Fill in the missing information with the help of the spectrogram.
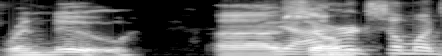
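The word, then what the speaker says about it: Reneau: got to keep his it's renew not Renault yeah and I said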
